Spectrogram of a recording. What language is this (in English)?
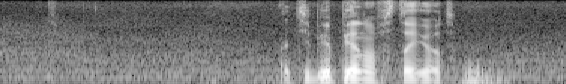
Russian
